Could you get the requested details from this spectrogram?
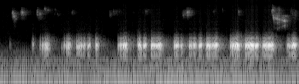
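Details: Red collared dove (Streptopelia tranquebarica) coo: low, gruff, purring coos in rapid pulsed bursts, about one phrase every second, with faint high chirps from other birds in the background.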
